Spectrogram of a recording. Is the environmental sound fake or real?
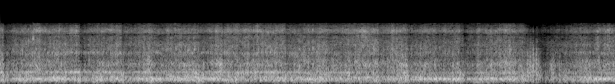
fake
